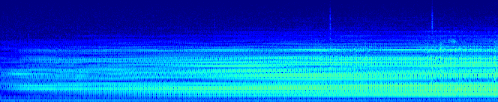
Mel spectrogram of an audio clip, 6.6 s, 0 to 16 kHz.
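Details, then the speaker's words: Early-1950s Viking 53-38ARR tube table radio on an isolated supply, after trying to reform the filter capacitor: a steady low hum with a stack of even tones swells as the tubes warm up, mildly better but still loud. "Okay, so it works mildly better, but it's still not working good enough. We still have a loud hum."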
